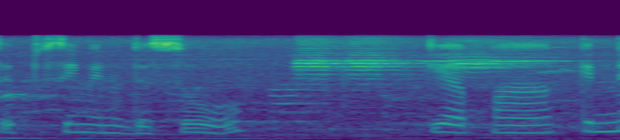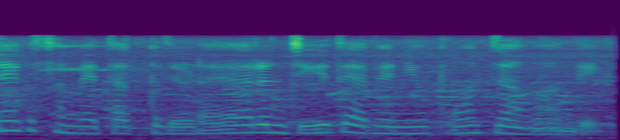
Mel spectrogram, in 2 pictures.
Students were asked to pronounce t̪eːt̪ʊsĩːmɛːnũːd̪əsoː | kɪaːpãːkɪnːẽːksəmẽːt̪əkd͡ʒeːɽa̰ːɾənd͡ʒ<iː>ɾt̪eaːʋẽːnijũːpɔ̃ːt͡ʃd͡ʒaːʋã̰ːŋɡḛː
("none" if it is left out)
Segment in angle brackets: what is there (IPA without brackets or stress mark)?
iː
